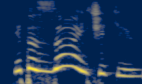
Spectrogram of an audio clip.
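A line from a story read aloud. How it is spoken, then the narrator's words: Delighted shout. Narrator (Russian): закричала Соня, не вытерпев, от восторга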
